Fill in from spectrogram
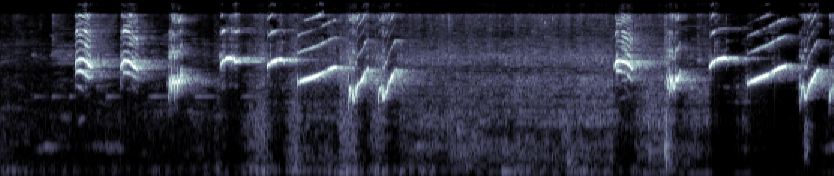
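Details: Oriental magpie-robin singing to provoke rivals into song: repeated bright upslurred whistled notes in quick succession, a middle stretch of hiss and low rumble, then more rising whistles.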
